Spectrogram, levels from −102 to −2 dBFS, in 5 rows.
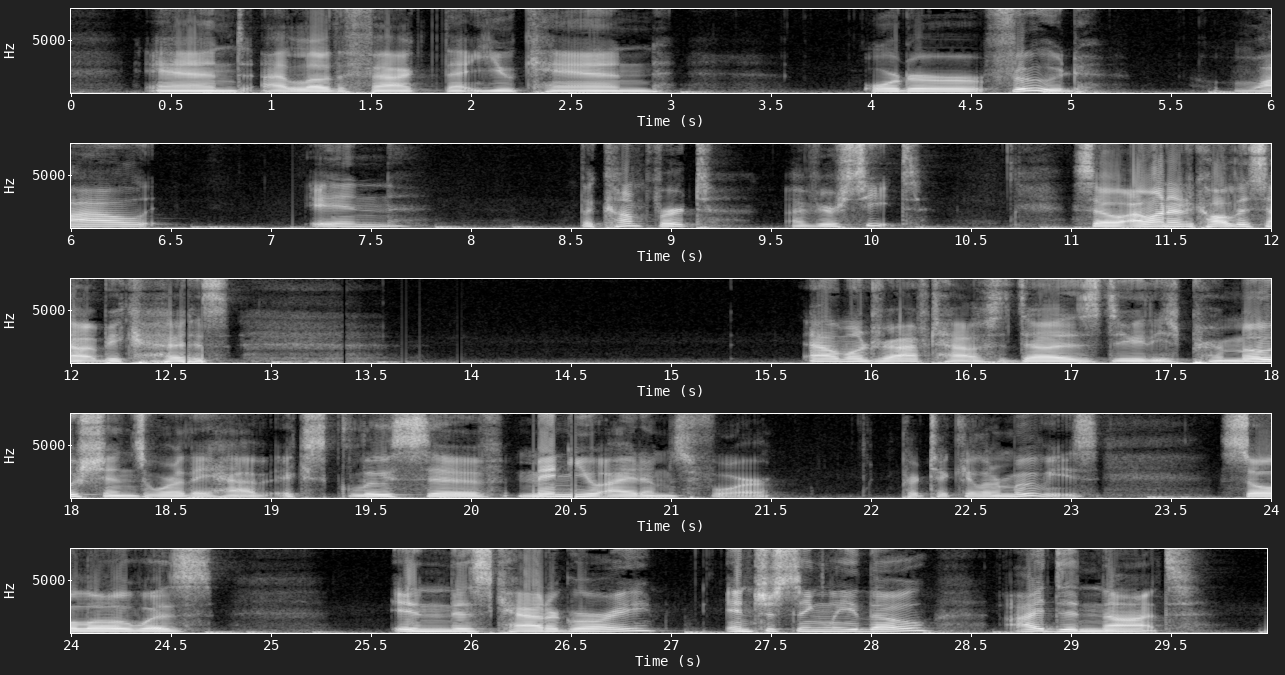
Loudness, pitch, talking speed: -13 LUFS, 125 Hz, 100 wpm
